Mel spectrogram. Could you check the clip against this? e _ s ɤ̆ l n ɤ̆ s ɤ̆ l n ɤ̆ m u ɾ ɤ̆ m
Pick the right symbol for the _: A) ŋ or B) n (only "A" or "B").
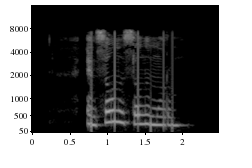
B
